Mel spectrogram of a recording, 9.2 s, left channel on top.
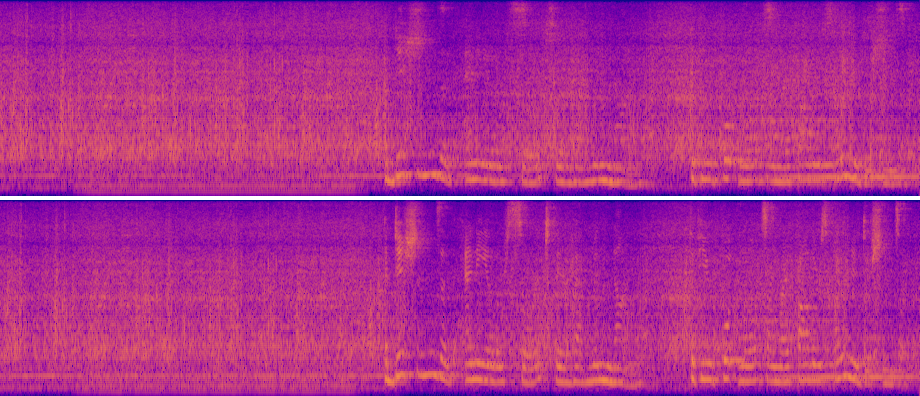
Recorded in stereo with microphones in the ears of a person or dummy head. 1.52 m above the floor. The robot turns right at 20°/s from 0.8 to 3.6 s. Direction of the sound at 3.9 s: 45° right (ahead or behind).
